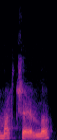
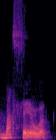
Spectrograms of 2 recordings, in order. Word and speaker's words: Marcela: Então, pode acontecer que muitas vezes eles me chamam Marcella. Eu corrijo, nem pode ser o meu nome se pronuncia Marcela, né?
